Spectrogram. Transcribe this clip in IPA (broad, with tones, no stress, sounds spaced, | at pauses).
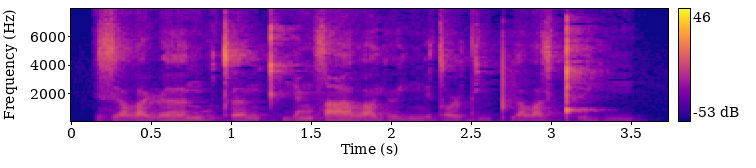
z ɪ˧˩˧ lˠ e˩ ɭ ɜː˦ ŋ u˦˨ tʼ ɜ˧˩˧ ŋ kʰ iː˦ ŋ sˤ iː˦ lˠ ə˧˩˧ j ø˧˩˧ j ŋ ɪ˧˩˧ d ɔ˩ ɭ d i˦˨ pʼ i˦ lˠ ɪ˦ z ǃʼ ɪ˩ j i˦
